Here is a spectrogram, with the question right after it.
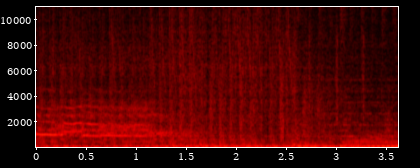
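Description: Gunfire in the Metal Gear Solid video game at Shadow Moses: dense, continuous game-audio bursts of shots mixed with music and sound effects, loud throughout, with character voices in the mix.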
